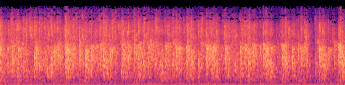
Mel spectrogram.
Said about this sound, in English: Now, I'm going to stop there and see if there's any questions. You can clap me if you like, because that's the bit of that bit.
